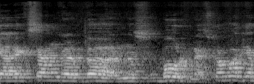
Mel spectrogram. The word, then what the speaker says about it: Burnes: Arthur Connolly y Alexander Burnes, ¿cómo hay que pronunciarlo? Burnes.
